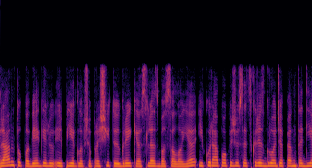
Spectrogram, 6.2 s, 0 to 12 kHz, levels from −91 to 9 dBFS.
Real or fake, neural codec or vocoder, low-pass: fake; codec, 16 kHz, 4.8 kbps, FACodec; 7.2 kHz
